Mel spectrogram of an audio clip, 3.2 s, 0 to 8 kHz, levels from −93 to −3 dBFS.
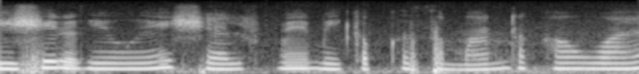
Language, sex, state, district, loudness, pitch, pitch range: Hindi, female, Punjab, Kapurthala, -15 LUFS, 225 Hz, 220-240 Hz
